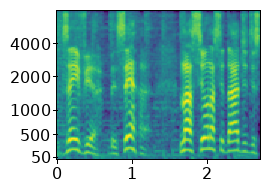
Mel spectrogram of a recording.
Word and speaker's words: Xavier: Xavier Becerra que é Xavier aqui no bom português, né? Lá no inglês eles falam Xavier, porque o X lá se pronuncia de um jeito diferente. Pra gente é Xavier Becerra.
